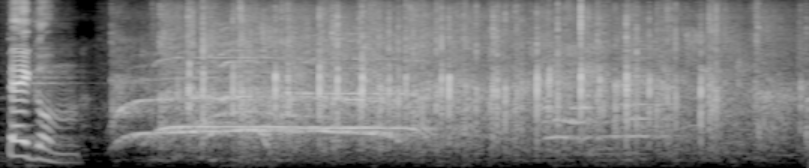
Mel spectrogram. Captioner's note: audience applauds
